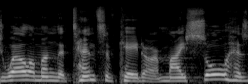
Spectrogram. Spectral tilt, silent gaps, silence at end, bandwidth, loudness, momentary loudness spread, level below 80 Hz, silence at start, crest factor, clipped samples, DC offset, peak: -5 dB/octave; none; 0 s; 15.5 kHz; -27 LUFS; 5 LU; -64 dBFS; 0 s; 16 dB; under 0.1%; under 0.1%; -12 dBFS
